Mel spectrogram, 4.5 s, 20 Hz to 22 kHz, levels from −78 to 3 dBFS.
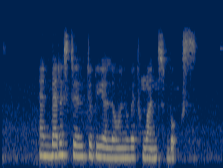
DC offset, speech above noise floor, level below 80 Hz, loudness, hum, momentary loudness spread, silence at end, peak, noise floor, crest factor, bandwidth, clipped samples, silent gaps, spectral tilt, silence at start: under 0.1%; 29 dB; -76 dBFS; -32 LUFS; none; 7 LU; 0.55 s; -18 dBFS; -60 dBFS; 16 dB; 12.5 kHz; under 0.1%; none; -4 dB/octave; 0.05 s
